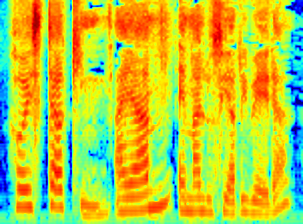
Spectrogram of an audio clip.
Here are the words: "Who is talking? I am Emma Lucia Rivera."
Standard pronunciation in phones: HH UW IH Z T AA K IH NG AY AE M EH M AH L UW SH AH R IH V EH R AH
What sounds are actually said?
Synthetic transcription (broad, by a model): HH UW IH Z T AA K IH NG AY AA M EH M AH L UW S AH R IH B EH R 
